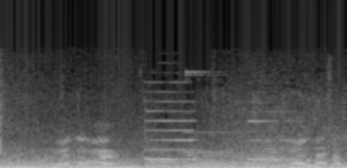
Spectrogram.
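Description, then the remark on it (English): A moving truck engine rumbles steadily on a restaurant's moving day, with a brief steady electronic tone sounding midway, while voices talk indistinctly over the noise. “I'm recording for a podcast being made about the restaurant, so I'm just getting all of the sound of, like, the truck and everything.”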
